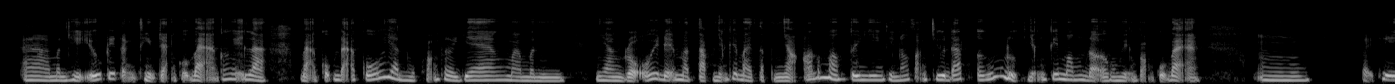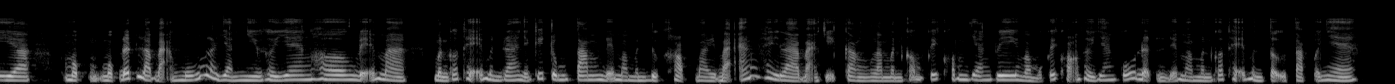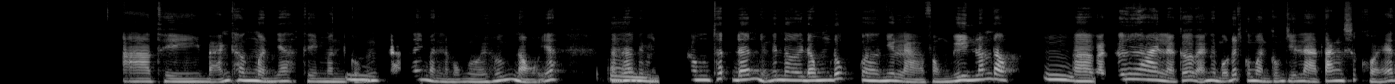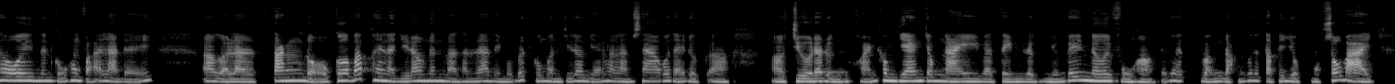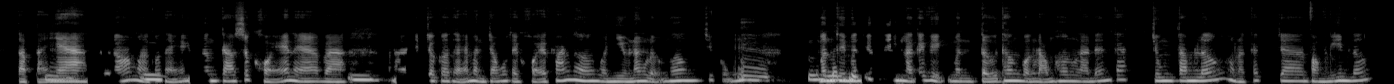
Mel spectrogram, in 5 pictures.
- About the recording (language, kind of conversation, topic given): Vietnamese, advice, Làm sao để sắp xếp thời gian tập luyện khi bận công việc và gia đình?
- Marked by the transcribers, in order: other background noise; unintelligible speech; tapping; "gym" said as "ghim"; "gym" said as "ghim"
